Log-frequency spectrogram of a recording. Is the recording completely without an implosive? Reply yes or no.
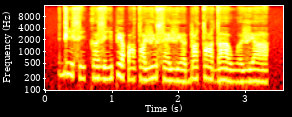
yes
